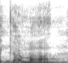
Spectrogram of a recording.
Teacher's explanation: کاف زبر کا، میم الف زبر ما، ایک الف کے برابر، میم کو لمبا کریں گے الف مدہ کی وجہ سے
